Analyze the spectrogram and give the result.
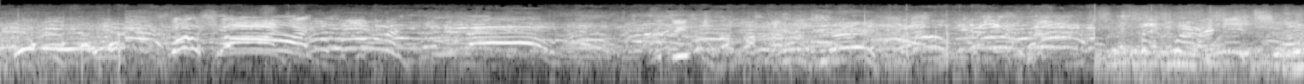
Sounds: outside, rural or natural, speech, run, crowd

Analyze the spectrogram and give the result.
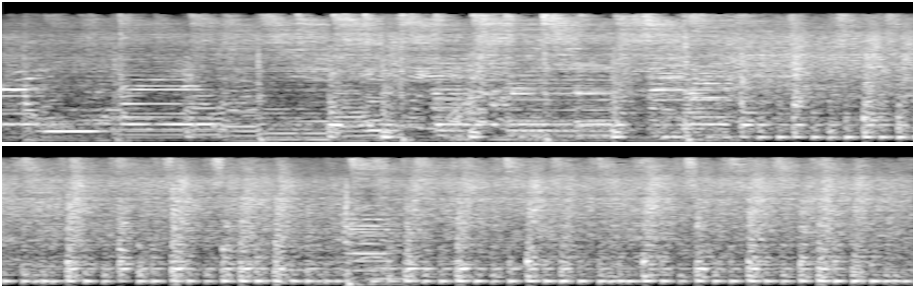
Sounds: music, drum kit, cymbal, snare drum

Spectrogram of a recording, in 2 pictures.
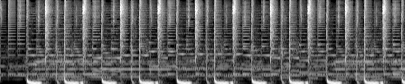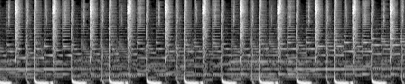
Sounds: music

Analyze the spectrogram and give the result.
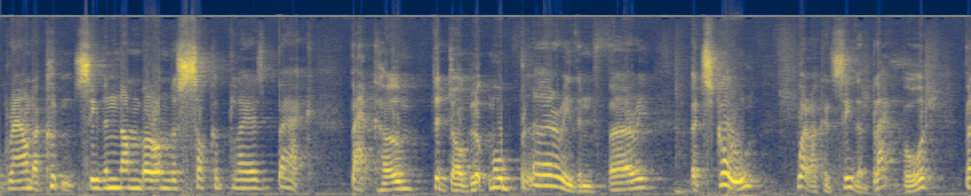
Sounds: inside a small room, speech

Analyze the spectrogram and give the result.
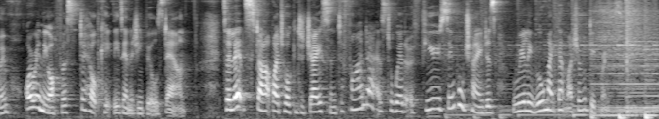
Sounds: speech, music

